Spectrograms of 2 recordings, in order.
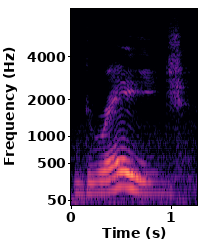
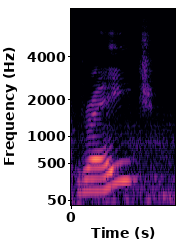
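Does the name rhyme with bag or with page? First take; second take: page; page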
